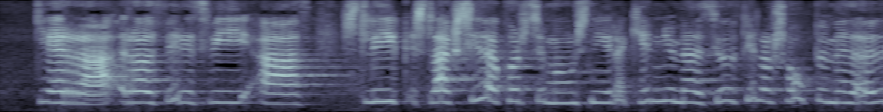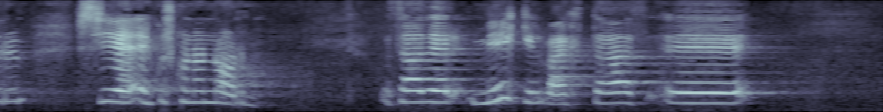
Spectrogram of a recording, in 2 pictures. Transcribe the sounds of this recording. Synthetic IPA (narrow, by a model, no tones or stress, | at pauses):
cɛːɾarawðfɪɾɪɾ̥θviaðst̪liːkst̪laxsiːðakʰɔr̥t̪sɛmahunstniːɾacʰɪnːjʏmɛðaθjowðfjɛlaɣshoːwpʏmːɛðaœðɾʏmsjɛejŋkʏ̥skʰɔːnanɔɾm | ɔɣθaðɛɾmɪːcɪlvajxt̪að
